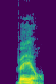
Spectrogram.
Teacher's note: V sound, teeth touch lower lip.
